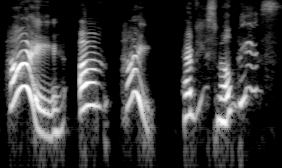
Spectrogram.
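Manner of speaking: high, excited hi; really happy greeting. Acted. Elf meeting someone new, high and happy. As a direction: greet a newcomer with delight. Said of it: "I'm just really happy".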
